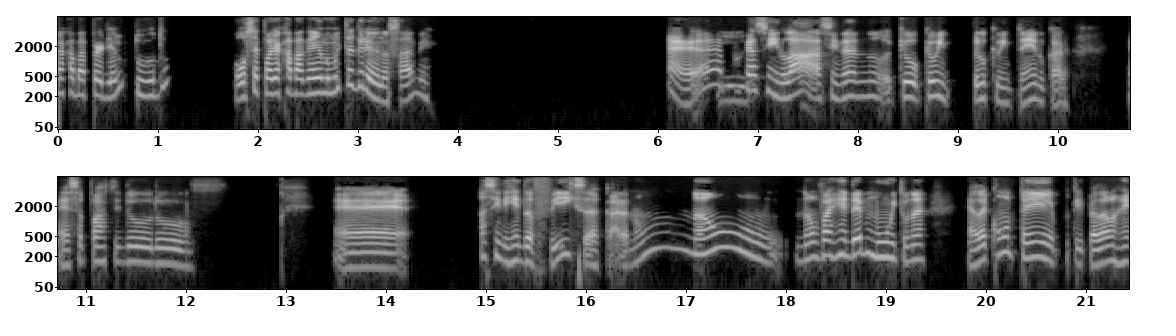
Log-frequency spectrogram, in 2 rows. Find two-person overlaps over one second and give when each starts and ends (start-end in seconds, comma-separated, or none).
none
